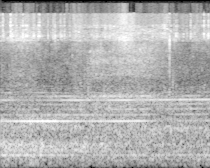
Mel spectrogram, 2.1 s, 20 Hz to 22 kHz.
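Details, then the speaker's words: Xbox 360 powered up after at least a year unused: steady fast fan rush with a thin constant whine, no speed change; this one runs much hotter than the others and flashes a fault, cause unknown. "Wow listen to them fans this one's running much hotter"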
